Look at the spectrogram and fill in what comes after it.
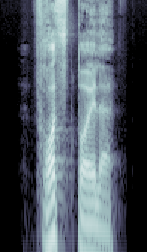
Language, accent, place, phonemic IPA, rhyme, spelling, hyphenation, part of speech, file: German, Germany, Berlin, /ˈfʁɔstˌbɔɪ̯lə/, -ɔɪ̯lə, Frostbeule, Frost‧beu‧le, noun, De-Frostbeule.ogg
- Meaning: 1. chilblain 2. person who is sensitive to cold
